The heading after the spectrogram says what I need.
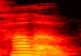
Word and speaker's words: hollow: It's hollow, meaning a depression, but they pronounce it holler with an R on the end.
